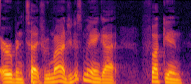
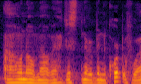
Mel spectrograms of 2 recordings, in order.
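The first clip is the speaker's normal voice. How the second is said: low, soft worried reply; mildly stressed; 4 semitones lower, 8 dB quieter, faster than usual. Retold or imitated. Friend who never went to court, quietly uneasy. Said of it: "so why you stress about it?".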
